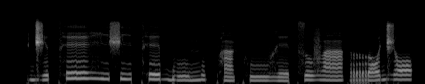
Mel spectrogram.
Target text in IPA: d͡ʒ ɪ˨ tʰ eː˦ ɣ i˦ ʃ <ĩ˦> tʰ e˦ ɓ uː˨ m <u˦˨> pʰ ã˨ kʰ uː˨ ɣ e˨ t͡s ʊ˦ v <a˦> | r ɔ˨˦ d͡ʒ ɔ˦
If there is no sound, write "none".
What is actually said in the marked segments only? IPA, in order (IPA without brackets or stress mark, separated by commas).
i˦, u˦, ã˦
